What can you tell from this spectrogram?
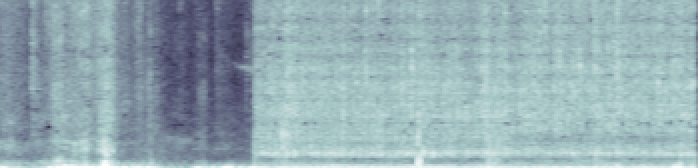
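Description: A few low knocks, then a steady sizzle of steaks frying in garlic butter in a pan over a fire, which cuts in abruptly about two seconds in.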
